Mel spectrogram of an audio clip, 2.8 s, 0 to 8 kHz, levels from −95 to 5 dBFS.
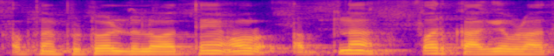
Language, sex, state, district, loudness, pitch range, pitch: Hindi, male, Uttar Pradesh, Lucknow, -16 LUFS, 125-150 Hz, 135 Hz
